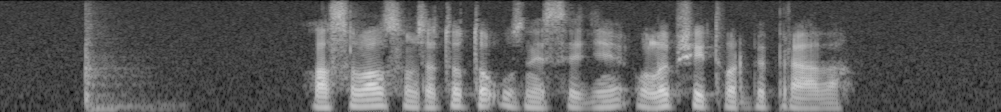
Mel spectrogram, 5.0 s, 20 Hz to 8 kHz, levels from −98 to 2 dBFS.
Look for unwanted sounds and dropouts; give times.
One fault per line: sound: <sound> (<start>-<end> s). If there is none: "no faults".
sound: thud (0.4-1.0 s)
